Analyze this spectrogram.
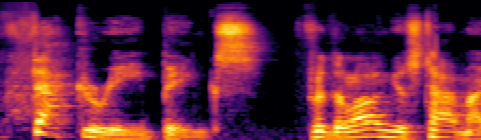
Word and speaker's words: Thackeray Binks: Yes, I said Thackeray Binks. For the longest time, I really thought his name was Zachary Binks, and people were pronouncing it like they had a lisp.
